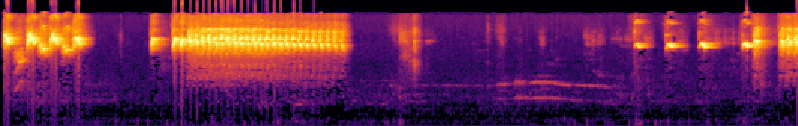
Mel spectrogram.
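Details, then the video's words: Sooty-headed bulbul in full song, with long bursts and woodpecker-like material meant for tutoring other birds: sharp high chips, then a long, even, buzzy trill, a pause, and more quick chips. "SOGON GACOR NGLEPER FULL MATERI PELATUK SAMPIT"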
